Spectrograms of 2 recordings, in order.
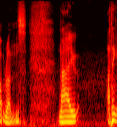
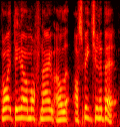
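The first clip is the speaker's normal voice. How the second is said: voicing Scott; 9 semitones higher than usual. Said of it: "Scott's like".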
